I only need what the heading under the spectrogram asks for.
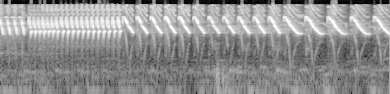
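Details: Canary (kenari) singing extended gacor song in the morning for use as tutor material: a fast buzzy trill for nearly two seconds, followed by steady downward-sweeping whistles about three per second.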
